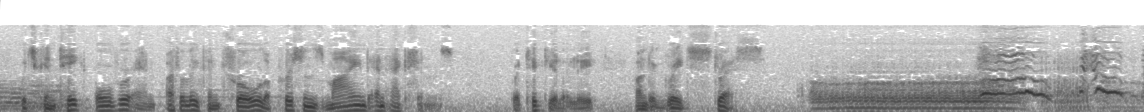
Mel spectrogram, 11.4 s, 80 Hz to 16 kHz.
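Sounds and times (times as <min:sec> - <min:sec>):
speech: 0:00.2 - 0:09.9
wolf growling and snarling while attacking: 0:08.0 - 0:11.4.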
